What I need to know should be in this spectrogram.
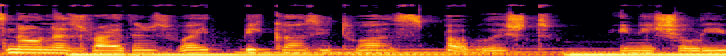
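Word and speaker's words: Rider-Waite: i was saying it right um it is writer's weight because writers was the first publisher it's the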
